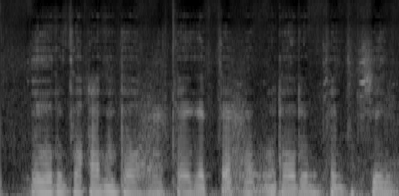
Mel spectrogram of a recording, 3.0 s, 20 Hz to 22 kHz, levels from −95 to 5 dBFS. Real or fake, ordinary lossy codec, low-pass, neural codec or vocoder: fake; none; none; codec, 44.1 kHz, 1.7 kbps, Pupu-Codec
